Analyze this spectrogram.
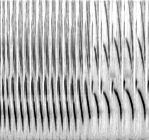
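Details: Canary song for coaxing young or silent canaries into song: a quick series of falling whistled notes, then spaced high clear sweeps repeated several times a second.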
